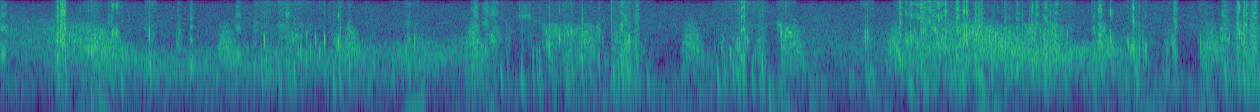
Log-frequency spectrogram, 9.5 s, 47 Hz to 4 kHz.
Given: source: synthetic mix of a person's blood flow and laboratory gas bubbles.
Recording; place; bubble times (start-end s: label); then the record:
Doppler ultrasound of blood flow; subclavian vein
0.00-0.11 s: bubbles
0.38-0.54 s: bubbles
0.56-0.96 s: bubbles
1.08-1.19 s: bubbles
1.30-1.49 s: bubbles
1.76-2.70 s: bubbles
2.73-2.85 s: bubbles
2.93-3.15 s: bubbles
3.52-3.84 s: bubbles
3.87-4.53 s: bubbles
4.58-4.91 s: bubbles
5.34-5.78 s: bubbles
5.82-5.97 s: bubbles
6.33-8.06 s: bubbles
8.17-8.85 s: bubbles
8.97-9.08 s: bubbles
9.13-9.46 s: bubbles
From the record:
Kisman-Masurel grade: 343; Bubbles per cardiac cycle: rolling drumbeat, 9 or more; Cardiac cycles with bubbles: 100%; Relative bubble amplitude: loud (0.450 to 0.775); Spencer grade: 3 (all of the cardiac periods contain showers or single bubble signals, but not dominating or overriding the cardiac motion signals); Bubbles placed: anywhere in the cardiac cycle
